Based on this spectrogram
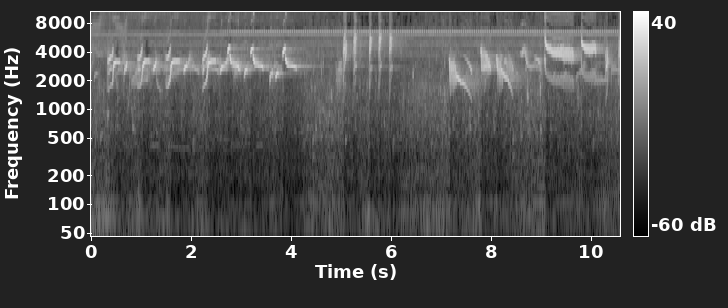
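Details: Chinese hwamei, called wambi locally, a very noisy singer kept as a tutor for songbirds such as magpie-robins, pours out loud, rapid whistled phrases with up-and-down slurs, breaks off with a few sharp clicks, then resumes with swooping descending notes over a faint steady high hum.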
